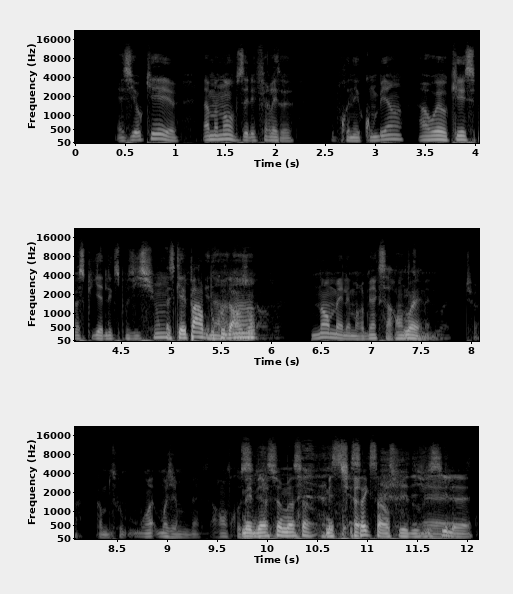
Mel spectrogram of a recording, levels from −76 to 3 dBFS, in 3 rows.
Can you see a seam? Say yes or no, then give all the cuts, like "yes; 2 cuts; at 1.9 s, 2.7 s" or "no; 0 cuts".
yes; 5 cuts; at 2.0 s, 3.3 s, 6.4 s, 7.8 s, 8.2 s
